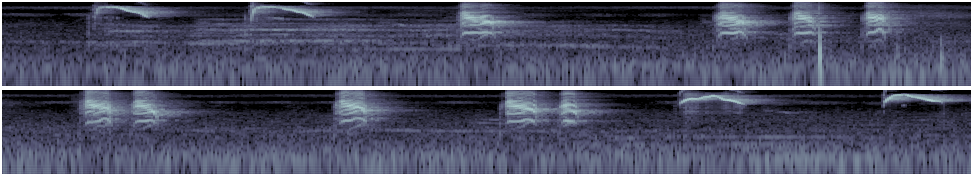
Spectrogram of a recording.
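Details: Greater green leafbird (cucak hijau), a caged contest bird that no longer performs at competitions, alternates sharp, high downslurred whistles with harsh buzzy chips, about one note every half second.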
